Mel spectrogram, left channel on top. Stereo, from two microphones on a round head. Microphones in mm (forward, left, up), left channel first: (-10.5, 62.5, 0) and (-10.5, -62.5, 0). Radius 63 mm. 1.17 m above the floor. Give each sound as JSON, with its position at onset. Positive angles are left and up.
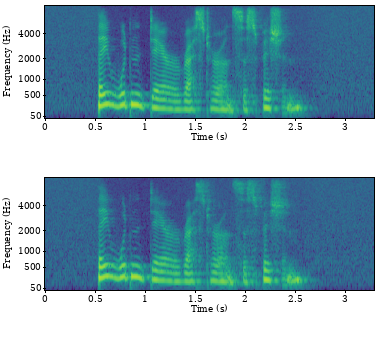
{"t": 0.5, "sound": "a woman speaking", "side_deg": 40, "distance_m": 0.8}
